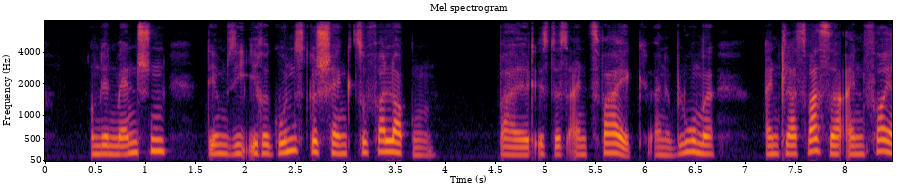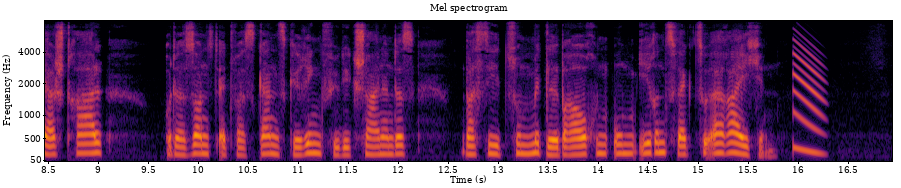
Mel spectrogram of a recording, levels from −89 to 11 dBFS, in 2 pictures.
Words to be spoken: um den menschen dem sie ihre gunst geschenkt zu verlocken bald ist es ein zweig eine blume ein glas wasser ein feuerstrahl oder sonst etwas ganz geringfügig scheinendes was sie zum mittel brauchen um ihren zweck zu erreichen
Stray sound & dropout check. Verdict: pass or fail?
fail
